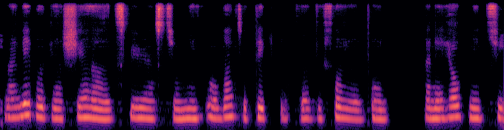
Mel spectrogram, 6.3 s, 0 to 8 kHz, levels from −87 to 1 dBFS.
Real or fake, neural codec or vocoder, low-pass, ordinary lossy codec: fake; codec, 24 kHz, 0.9 kbps, WavTokenizer, medium music audio release; 7.2 kHz; none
